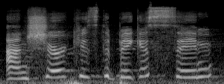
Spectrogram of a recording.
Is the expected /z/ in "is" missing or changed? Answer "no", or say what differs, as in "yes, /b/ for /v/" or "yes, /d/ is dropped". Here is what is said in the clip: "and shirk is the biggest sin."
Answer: no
